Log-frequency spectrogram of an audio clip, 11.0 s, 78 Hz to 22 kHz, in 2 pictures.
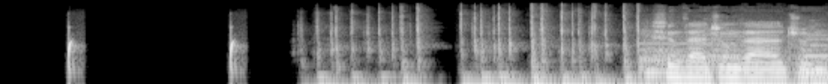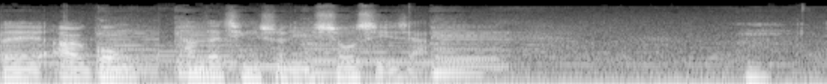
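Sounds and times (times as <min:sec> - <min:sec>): rapid keyboard typing clicks: 0:02.0 - 0:04.4.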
